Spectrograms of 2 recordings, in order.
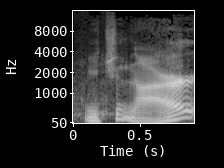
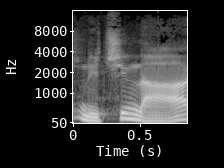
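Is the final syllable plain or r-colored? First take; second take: r-colored; plain. First: The final syllable ends with an added r-sound. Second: The final syllable ends plainly without an r-sound. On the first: "북쪽 지역 사람들은 꼭 니취날 이렇게 말하거든요" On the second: "니취나 이렇게 말해도 될 거를"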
